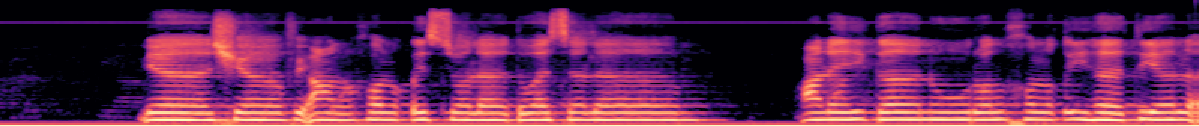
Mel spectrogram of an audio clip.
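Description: A young woman chants a recitation in a long, melodic voice through a microphone.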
